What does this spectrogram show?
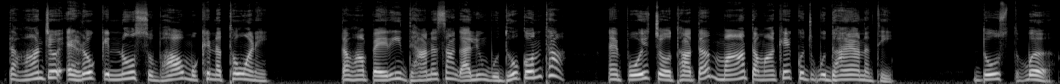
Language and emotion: Sindhi, disgusted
